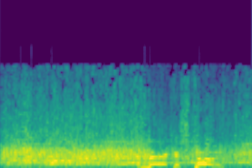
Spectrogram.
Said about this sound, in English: Kamala stood. And clapped.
